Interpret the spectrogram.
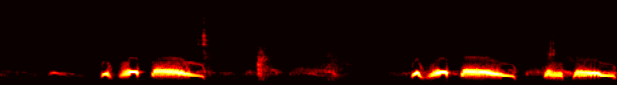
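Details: Spotted dove giving a thúc gù cooing style: low, hollow coos delivered in grouped phrases, a short stuttered pair followed by a longer drawn-out falling coo, repeated after a pause, loud and clean with no other sounds.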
